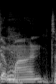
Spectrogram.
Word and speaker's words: DeMond: And Baby, I'm Back with, it was Damon Wilson's DeMond. – First. – DeMond Wilson. Uh-huh. – Yeah, I never, that's how he pronounced his name? – Yeah. Yeah. – DeMond.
